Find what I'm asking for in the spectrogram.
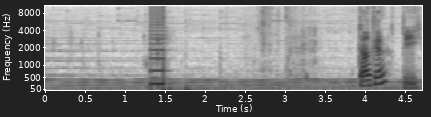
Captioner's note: buzzer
